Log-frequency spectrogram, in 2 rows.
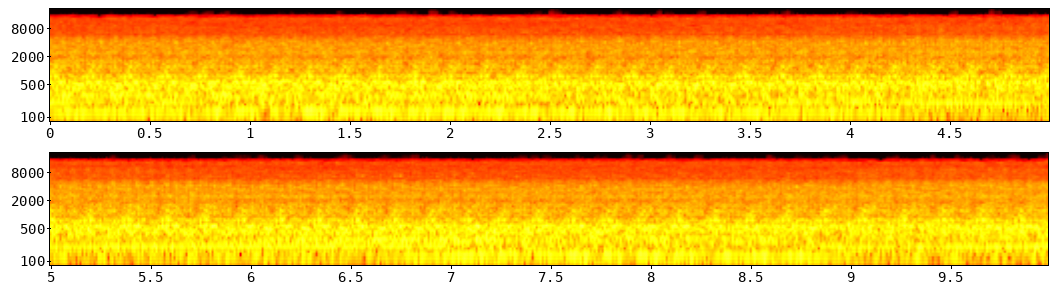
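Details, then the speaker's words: Ford 7.3 Powerstroke diesel at idle: idle hunts slowly up and down every few seconds instead of settling, surging from a failing injection control pressure (ICP) sensor. "this is what it is going to sound like for this particular ICP issue so listen real closely uh back up a few times if you need to but listen real closely this is the exact sound cuz each one is going to make a different sound"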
